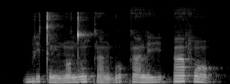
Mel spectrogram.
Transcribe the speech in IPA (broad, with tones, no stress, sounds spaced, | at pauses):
b i˧ t ĩ˨ n ɔ̃˧ d ũ˧ k ã˨ ɡ͡b o˧ k ã˧ l i˧ | ã˦ f ɔ̃˦˨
